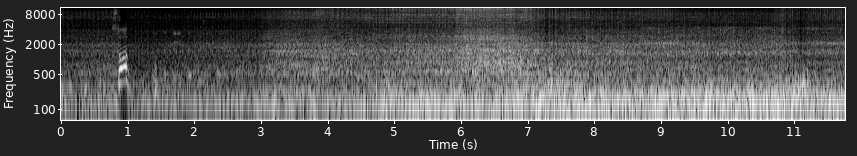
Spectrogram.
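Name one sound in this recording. A car engine idles with a steady low rumble that grows louder.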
